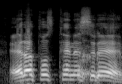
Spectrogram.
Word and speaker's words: 에라토스테네스: 너도 그만해 자 지구의 크기 측정하는 거 보세요 에라토스테네스래 뭐라고 누구라고 따라하세요 에라토스 테네스 에레토스 테네스 엮어 에라토스테네스 에라토스테네스 에라토스테네스 발음 안 한 사람 있어 에라토스테네스 에라토스테네스 이모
